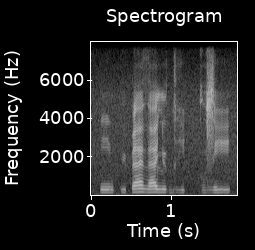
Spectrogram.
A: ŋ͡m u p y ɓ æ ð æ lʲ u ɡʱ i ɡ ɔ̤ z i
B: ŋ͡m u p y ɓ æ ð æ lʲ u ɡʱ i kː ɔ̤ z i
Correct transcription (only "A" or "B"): B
